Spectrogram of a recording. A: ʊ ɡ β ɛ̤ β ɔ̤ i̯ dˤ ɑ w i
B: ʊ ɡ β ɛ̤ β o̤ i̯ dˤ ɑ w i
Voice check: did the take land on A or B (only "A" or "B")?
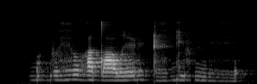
A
